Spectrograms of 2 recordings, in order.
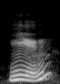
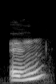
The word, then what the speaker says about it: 이응: Second, 이응 sounds like the letter ng in the word ring. 응, 응, 응.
